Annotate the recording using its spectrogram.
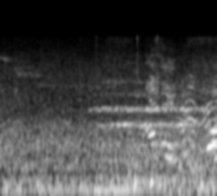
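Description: Distant shouts from youth footballers in play, with a steady high tone lasting about a second in the middle, over a low outdoor rumble.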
